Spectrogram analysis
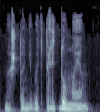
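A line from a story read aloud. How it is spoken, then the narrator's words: Whispered. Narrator (Russian): шепнул мне Ронал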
